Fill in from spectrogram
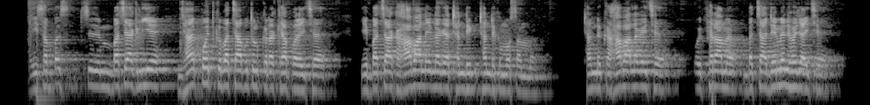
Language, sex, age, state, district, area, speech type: Maithili, male, 45-60, Bihar, Begusarai, rural, spontaneous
